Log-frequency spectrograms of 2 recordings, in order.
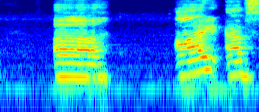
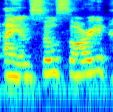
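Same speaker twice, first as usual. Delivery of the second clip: ordinary talk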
